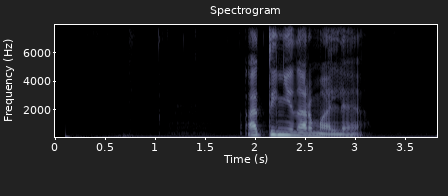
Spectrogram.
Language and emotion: Russian, angry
